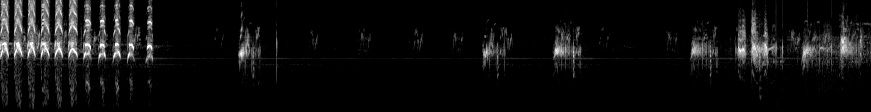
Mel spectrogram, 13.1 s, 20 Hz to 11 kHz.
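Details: Osprey at Dunrovin Ranch, 21 August 2019, on a morning of two fish deliveries: a quick burst of high piercing chirps opens, then stops. After a pause come scattered short squeaky notes and small clusters of calls.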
